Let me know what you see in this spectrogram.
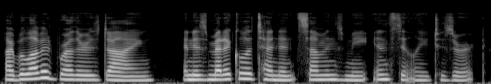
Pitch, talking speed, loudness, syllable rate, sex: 215 Hz, 170 wpm, -18 LUFS, 5.8 syllables/s, female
